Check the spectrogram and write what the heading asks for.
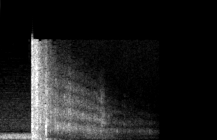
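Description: A muffled rushing noise, then a single loud bang about a third of a second in that rings out for over a second before the sound cuts off abruptly.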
